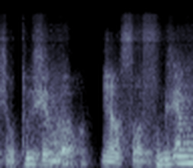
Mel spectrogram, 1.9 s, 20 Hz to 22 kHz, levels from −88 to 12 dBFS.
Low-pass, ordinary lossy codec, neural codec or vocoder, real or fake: 14.4 kHz; Opus, 32 kbps; codec, 44.1 kHz, 0.9 kbps, DAC; fake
